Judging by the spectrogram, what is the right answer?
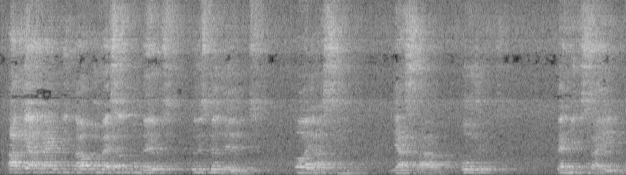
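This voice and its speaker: A man in his fifties from Brazil, a pastor preaching a sermon slowly and repeating his points. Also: sits high, a little mellow, slight background noise. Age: 50s. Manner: slow, repetitive preaching with scripture reading. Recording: echoey hall from far off.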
